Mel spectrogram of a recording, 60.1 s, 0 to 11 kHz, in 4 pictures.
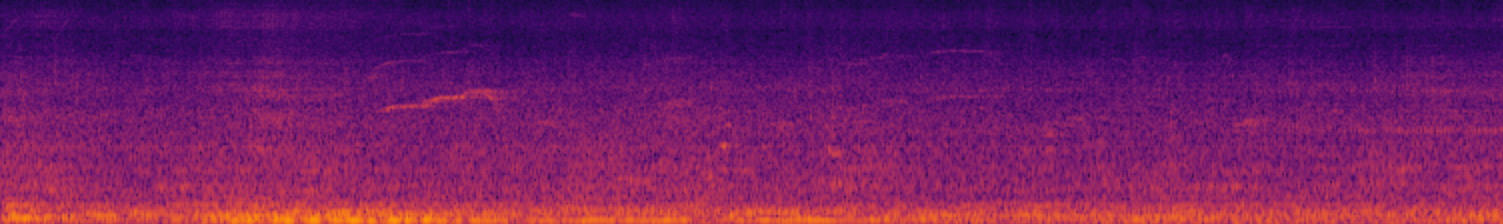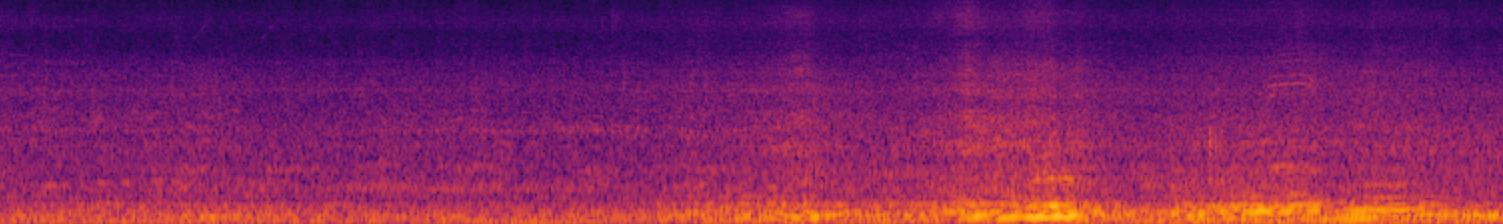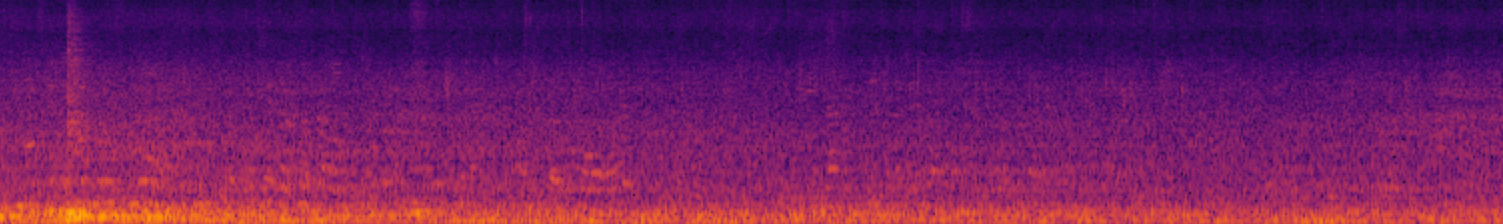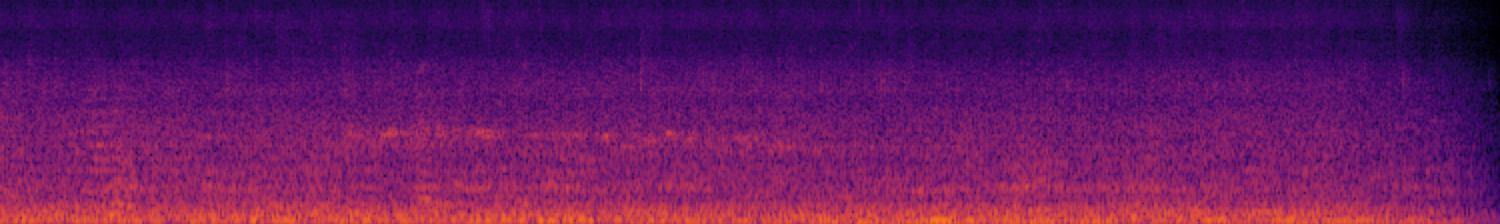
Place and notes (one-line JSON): {"title": "Cl., Fontibón, Bogotá, Colombia - Ambient sound outside my house", "date": "2021-05-10 13:00:00", "description": "TONIC OR FUNDAMENTAL SOUND: WIND\nSOUND SIGNALS: VOICES, BALL BOUNCE, GIRL SCREAMS, BIRDS, CARS, MOTORCYCLE, CAR HORN, CAR ENGINE, MOTORCYCLE ENGINE\nSOUND MARK: URBAN", "latitude": "4.67", "longitude": "-74.12", "altitude": "2548", "timezone": "America/Bogota"}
